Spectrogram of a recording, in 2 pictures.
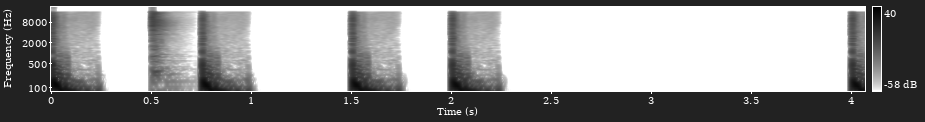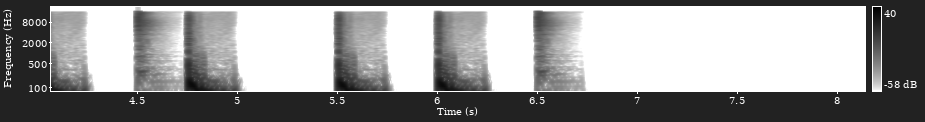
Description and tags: kick closed hat loop 120bpm-02
120bpm, beat, closed, drums, hat, hip, hop, kick, loop, quantized, rhythm, rhythmic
